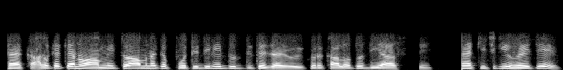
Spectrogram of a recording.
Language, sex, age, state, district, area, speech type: Bengali, male, 60+, West Bengal, Purba Medinipur, rural, conversation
